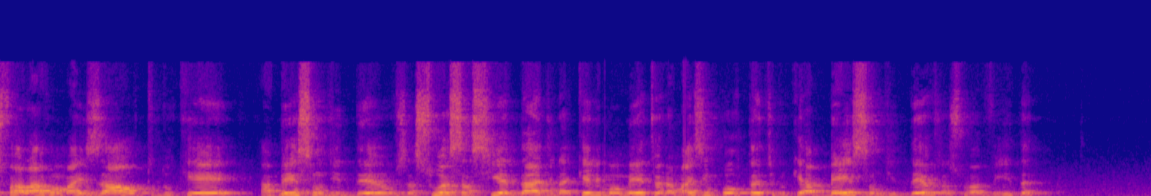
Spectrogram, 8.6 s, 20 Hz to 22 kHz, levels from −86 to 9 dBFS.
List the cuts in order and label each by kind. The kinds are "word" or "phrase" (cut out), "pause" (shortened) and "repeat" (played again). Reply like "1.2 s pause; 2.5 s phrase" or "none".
1.9 s pause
